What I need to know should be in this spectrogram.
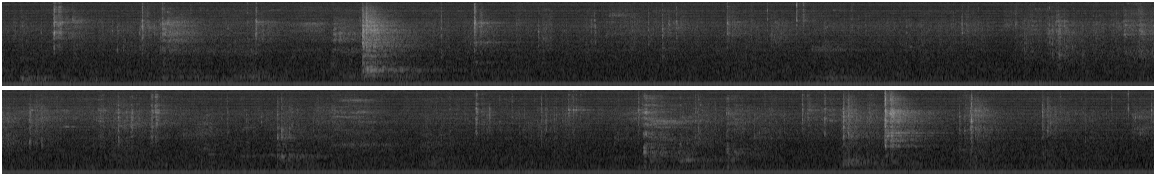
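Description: Offering plates clink and rustle as they are passed along the rows.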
